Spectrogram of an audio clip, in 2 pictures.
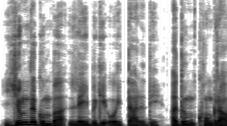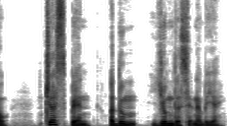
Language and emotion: Manipuri, neutral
